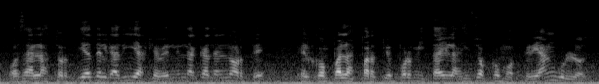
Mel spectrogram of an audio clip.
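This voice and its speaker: A man speaks at a fairly quick pace in an extremely high pitch, with a dry sound with no echo and noticeable background noise. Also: ordinary pitch variation. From rural Mexico. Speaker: truck driver vlogger. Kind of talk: casual vlog narration. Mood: relaxed, joking. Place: car.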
